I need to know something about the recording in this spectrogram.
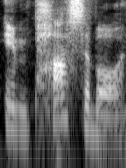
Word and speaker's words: impossible: How about the word impossible? Now give me a good P sound. Instead of impossible with a B, we want to say a P.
